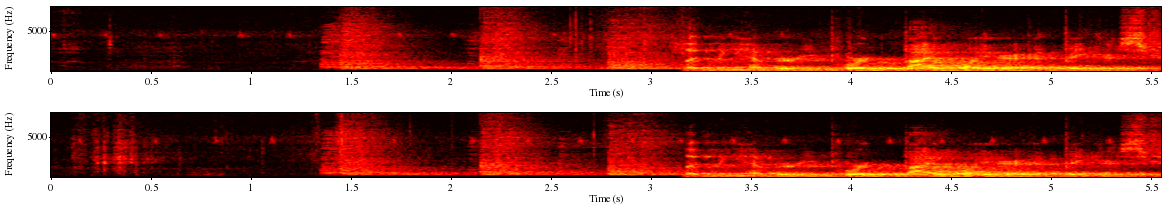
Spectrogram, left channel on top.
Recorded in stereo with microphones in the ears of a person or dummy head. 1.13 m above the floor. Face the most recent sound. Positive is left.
turn(degrees=10)  # may be behind; listen again after turning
